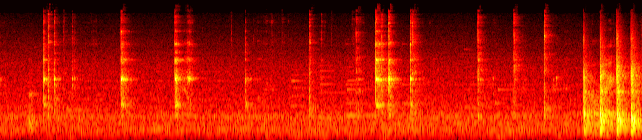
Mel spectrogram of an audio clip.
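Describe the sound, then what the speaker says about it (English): A metal spoon scrapes and clinks against the bowl of a food processor while clearing out ground almonds and seeds, making sharp, sporadic taps and clicks that end in a quick cluster of louder scrapes. "I'm going to take my spoon and get all the good stuff out of there."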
